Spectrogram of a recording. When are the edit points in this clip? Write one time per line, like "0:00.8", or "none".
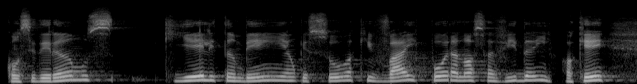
0:02.9
0:05.5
